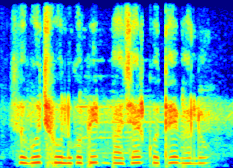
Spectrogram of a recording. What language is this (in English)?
Bangla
